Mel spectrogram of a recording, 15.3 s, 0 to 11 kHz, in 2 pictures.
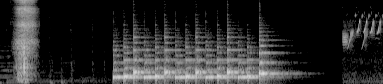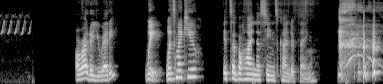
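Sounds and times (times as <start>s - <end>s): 
loud sharp nasal sniff from nasal congestion: 0.2s - 0.8s
bright electronic melody of repeated notes: 2.3s - 6.0s
high chirping beeps: 6.9s - 8.3s
speech: 9.2s - 14.1s
laughter: 14.4s - 15.3s.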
